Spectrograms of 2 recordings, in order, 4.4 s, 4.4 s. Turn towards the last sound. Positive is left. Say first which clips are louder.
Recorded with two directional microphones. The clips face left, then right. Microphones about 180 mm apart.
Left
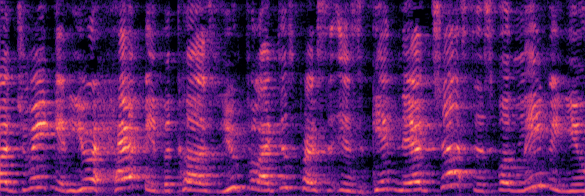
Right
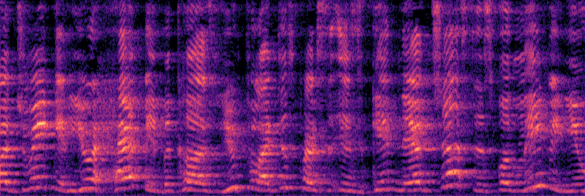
# left 2 dB
turn(degrees=30)  # may be behind; listen again after turning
